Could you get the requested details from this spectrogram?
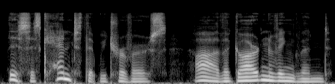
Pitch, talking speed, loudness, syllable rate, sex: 160 Hz, 195 wpm, -16 LUFS, 5.2 syllables/s, female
